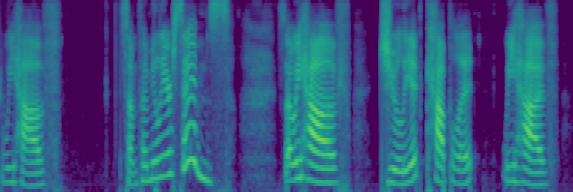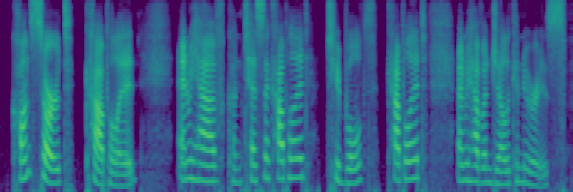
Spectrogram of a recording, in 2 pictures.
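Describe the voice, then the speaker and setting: Excitable Portuguese-accented woman, very clear voice. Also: mid-range voice, dry recording, clean studio sound. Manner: chatty and excitable, many fillers and restarts. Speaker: gaming YouTuber. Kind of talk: casual chat about a video game.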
